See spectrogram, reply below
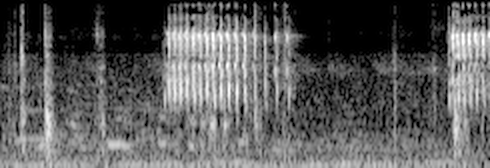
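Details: Murai air mancur in lively song, meant as a lure sound for training: a dense high rattling trill of rapid pulses lasting nearly a second, a few soft ticks, then another rattle starting at the end.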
